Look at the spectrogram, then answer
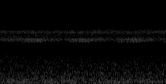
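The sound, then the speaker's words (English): A steady chorus of crickets trilling at night in a backyard, a continuous high-pitched buzz held at an even, fairly faint level throughout, with no voices and only a soft low rumble underneath. “Can you hear that? I think they're crickets.”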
